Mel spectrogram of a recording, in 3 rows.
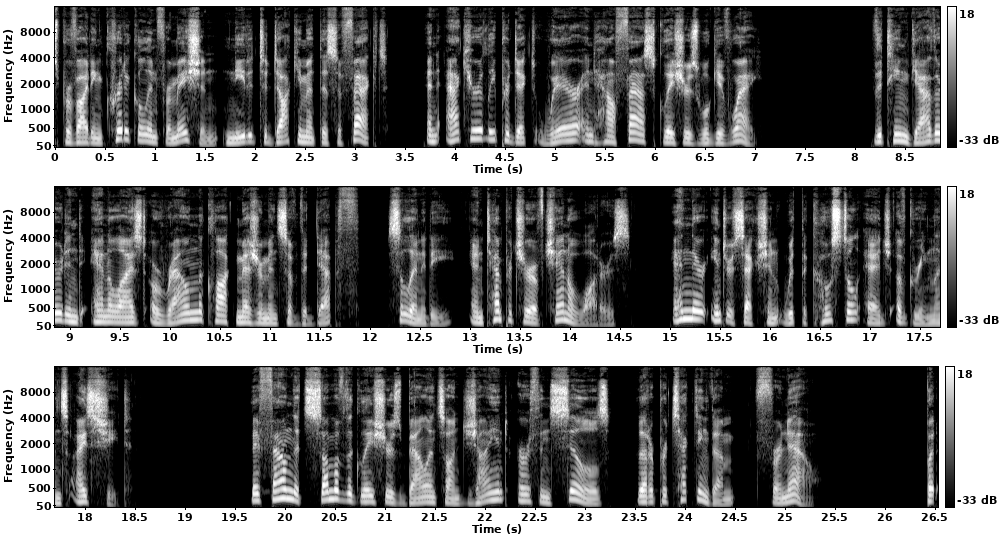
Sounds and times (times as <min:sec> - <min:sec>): Speech: 0:00.0 - 0:07.1, 0:08.2 - 0:18.6, 0:19.7 - 0:25.4.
